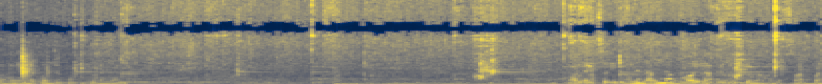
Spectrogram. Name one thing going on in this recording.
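A wooden spoon scrapes and stirs food in a metal pan.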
